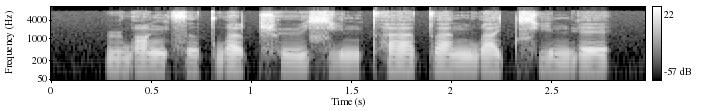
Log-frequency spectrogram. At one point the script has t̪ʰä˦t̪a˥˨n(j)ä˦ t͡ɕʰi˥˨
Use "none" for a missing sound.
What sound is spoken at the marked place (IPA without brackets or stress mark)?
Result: w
